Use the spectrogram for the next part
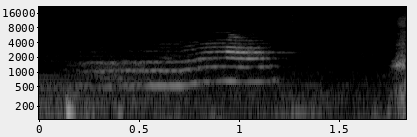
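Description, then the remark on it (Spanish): A single drawn-out meow from a female cat, rising then falling in pitch, not loud, followed by a brief soft thump at the end; no one is speaking. “Pero mm, ahí anda mi gata.”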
